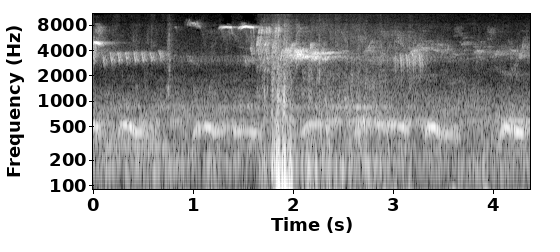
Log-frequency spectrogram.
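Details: British garden birds: high twittering and chirps over soft, repeated low cooing phrases, with a loud burst of wing flapping near the middle.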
